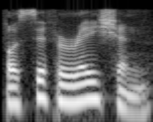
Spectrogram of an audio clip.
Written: vociferation

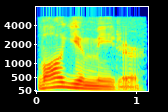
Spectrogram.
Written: volumeter

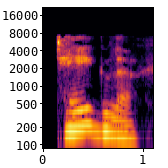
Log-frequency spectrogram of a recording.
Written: taiglach

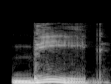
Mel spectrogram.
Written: beadlike

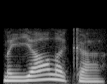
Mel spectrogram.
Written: maiolica

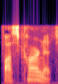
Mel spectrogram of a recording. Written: foscarnet

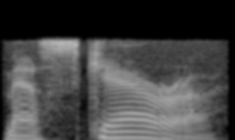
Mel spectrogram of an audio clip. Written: mascara

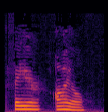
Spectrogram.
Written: fair isle

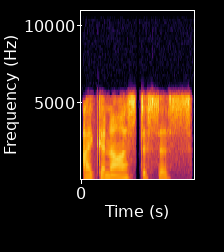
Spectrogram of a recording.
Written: iconostasis

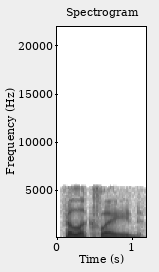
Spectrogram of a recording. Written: phylloclade

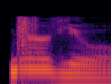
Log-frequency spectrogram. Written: nervule

